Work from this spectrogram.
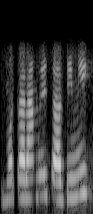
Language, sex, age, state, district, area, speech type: Nepali, female, 18-30, West Bengal, Alipurduar, urban, conversation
